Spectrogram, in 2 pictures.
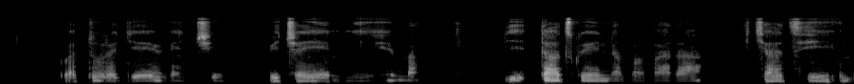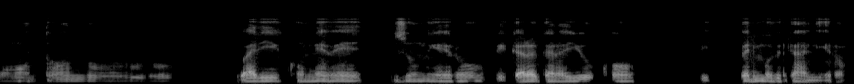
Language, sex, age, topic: Kinyarwanda, female, 18-24, government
